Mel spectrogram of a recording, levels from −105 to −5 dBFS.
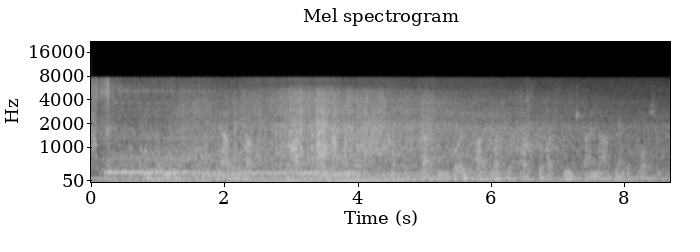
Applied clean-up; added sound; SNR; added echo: none; Engine starting; -4 dB; none.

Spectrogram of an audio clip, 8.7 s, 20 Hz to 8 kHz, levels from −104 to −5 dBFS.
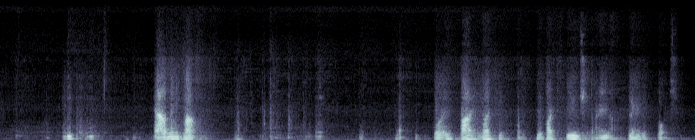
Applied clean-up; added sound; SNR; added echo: neural mask model DeepFilterNet 3.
